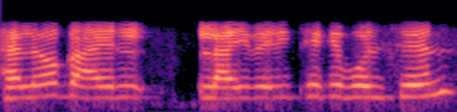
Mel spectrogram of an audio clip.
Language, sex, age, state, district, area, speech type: Bengali, female, 45-60, West Bengal, North 24 Parganas, rural, conversation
